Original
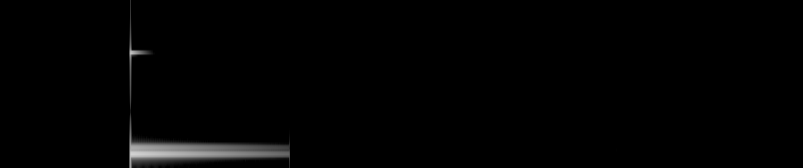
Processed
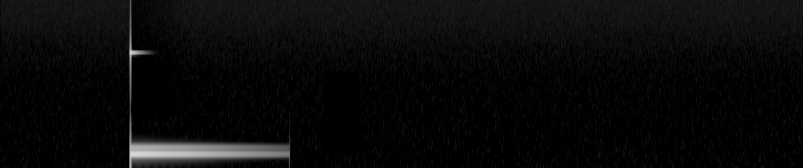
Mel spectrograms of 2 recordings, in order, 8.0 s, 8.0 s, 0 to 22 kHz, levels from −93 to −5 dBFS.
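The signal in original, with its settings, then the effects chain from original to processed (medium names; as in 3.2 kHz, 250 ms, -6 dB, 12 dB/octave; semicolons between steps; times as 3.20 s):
sine partials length 1.59 s, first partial 356 Hz, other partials 500/5960 Hz, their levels -14/3 dB, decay 2.50 s, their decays 2.57/0.21 s, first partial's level -19.5 dB
in parallel at +3 dB: compression, threshold -33 dBFS; on the sum: treble shelf 6.4 kHz +8 dB; time-frequency box 3.23–3.58 s, 410–3700 Hz -16 dB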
